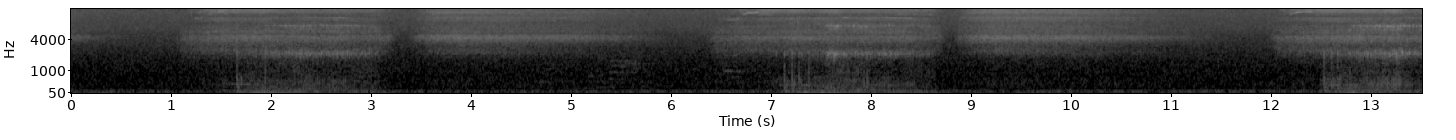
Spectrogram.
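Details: Slow, regular rumbling snores on each in-breath, about four breaths over thirteen seconds, with faint hiss between; snoring.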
